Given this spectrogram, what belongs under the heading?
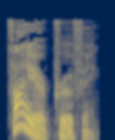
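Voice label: "fireproofing", British English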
